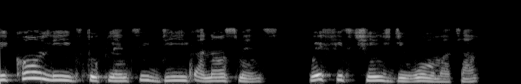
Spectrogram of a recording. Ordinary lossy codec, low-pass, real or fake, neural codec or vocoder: none; 5.4 kHz; real; none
